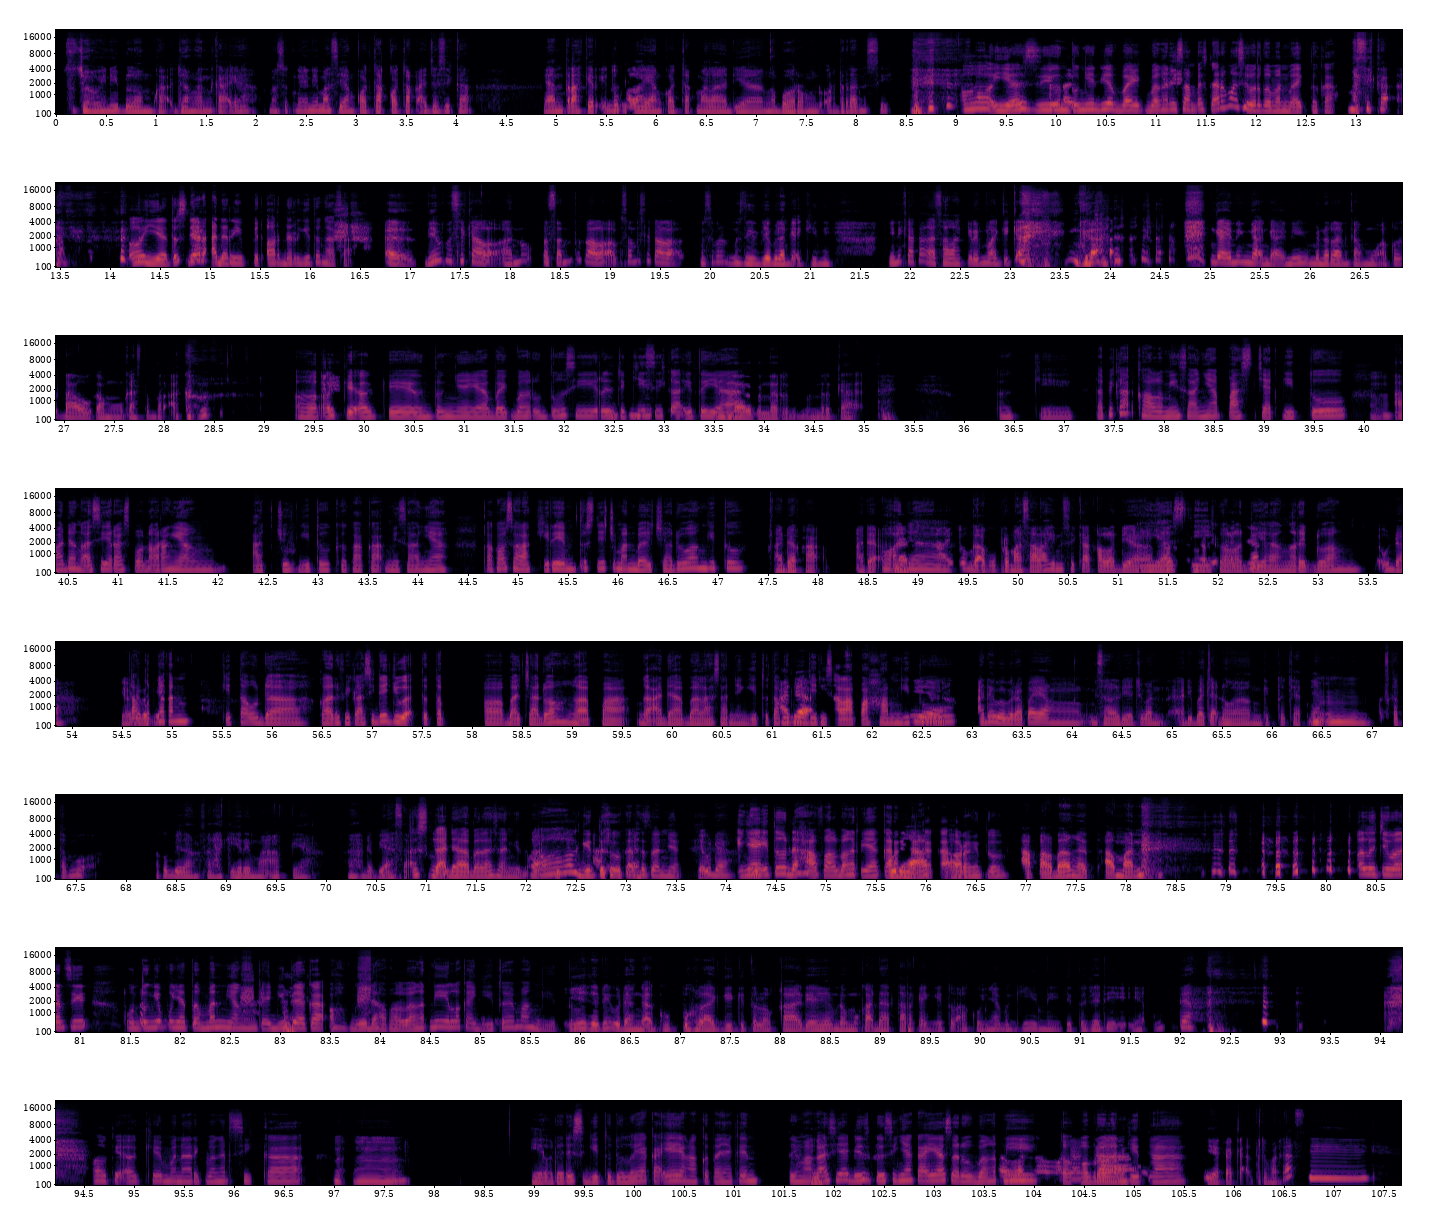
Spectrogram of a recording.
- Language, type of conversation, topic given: Indonesian, podcast, Pernahkah kamu mengalami salah paham karena komunikasi, dan menurutmu kenapa itu bisa terjadi?
- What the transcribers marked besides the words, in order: unintelligible speech; tapping; laugh; unintelligible speech; laugh; in English: "repeat"; laugh; laughing while speaking: "Nggak nggak"; laugh; laughing while speaking: "aku"; laugh; chuckle; in English: "chat"; in English: "nge-read"; in English: "nge-read"; in English: "chat-nya"; laughing while speaking: "Oh gitu alasannya"; laugh; other background noise; laugh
